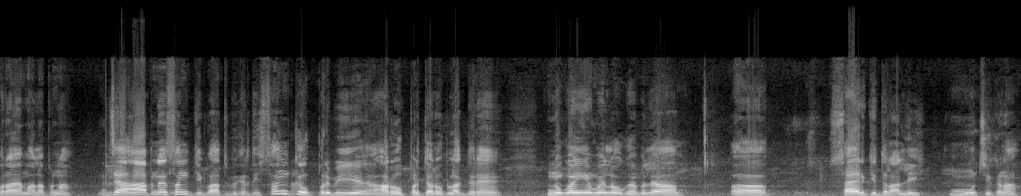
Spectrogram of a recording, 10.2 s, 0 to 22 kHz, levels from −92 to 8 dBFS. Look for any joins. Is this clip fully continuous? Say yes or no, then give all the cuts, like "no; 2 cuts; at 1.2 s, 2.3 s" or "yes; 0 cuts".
no; 1 cut; at 1.1 s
